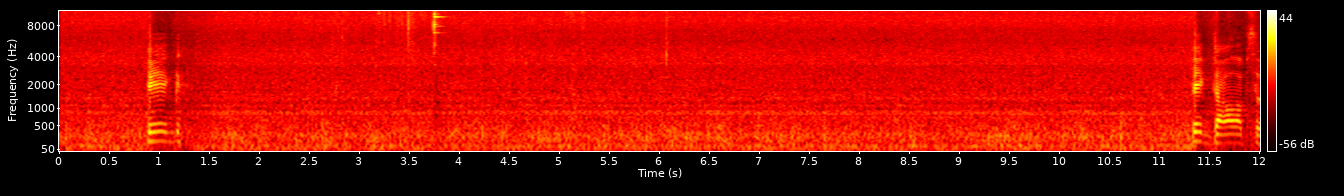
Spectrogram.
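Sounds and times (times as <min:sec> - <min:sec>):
air handling hum and hiss: 0:00.0 - 0:12.0.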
